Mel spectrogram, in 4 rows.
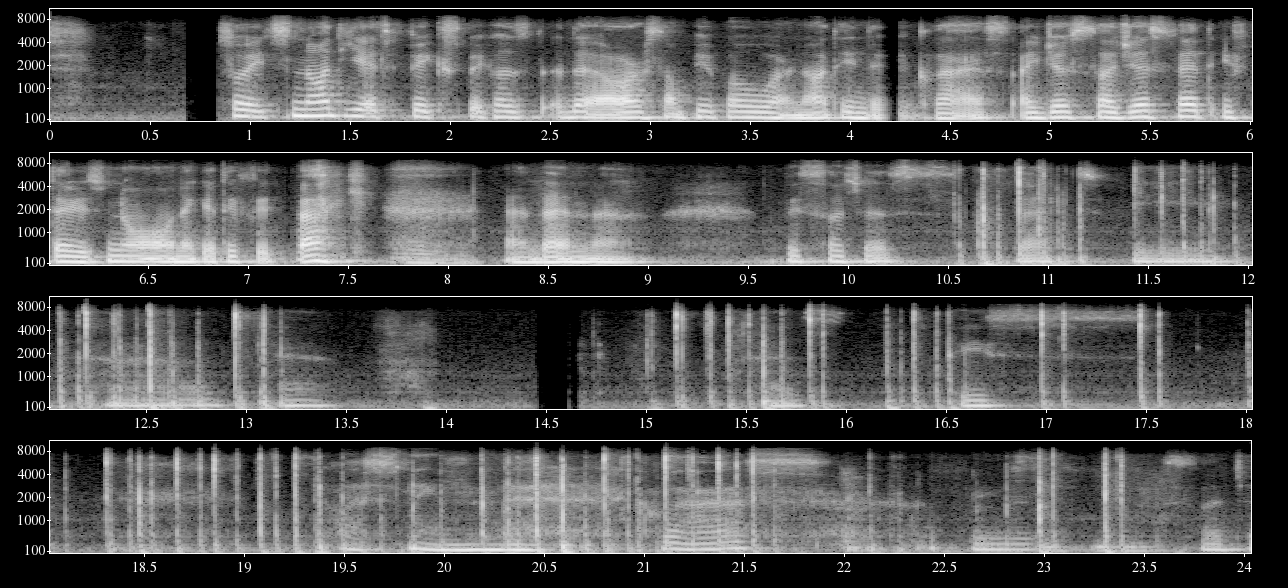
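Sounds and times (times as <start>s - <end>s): typing on computer keyboard: 10.5s - 13.2s, 15.0s - 23.5s.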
